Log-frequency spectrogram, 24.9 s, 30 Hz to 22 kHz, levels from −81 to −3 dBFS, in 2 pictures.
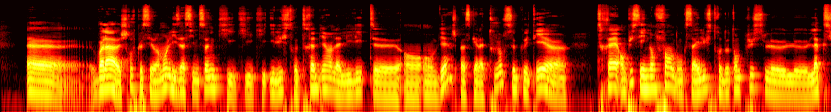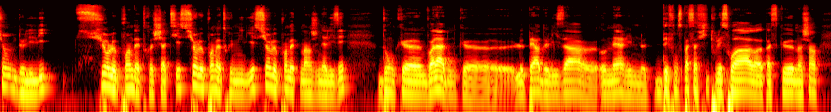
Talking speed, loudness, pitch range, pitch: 195 wpm, -21 LUFS, 90-120 Hz, 100 Hz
